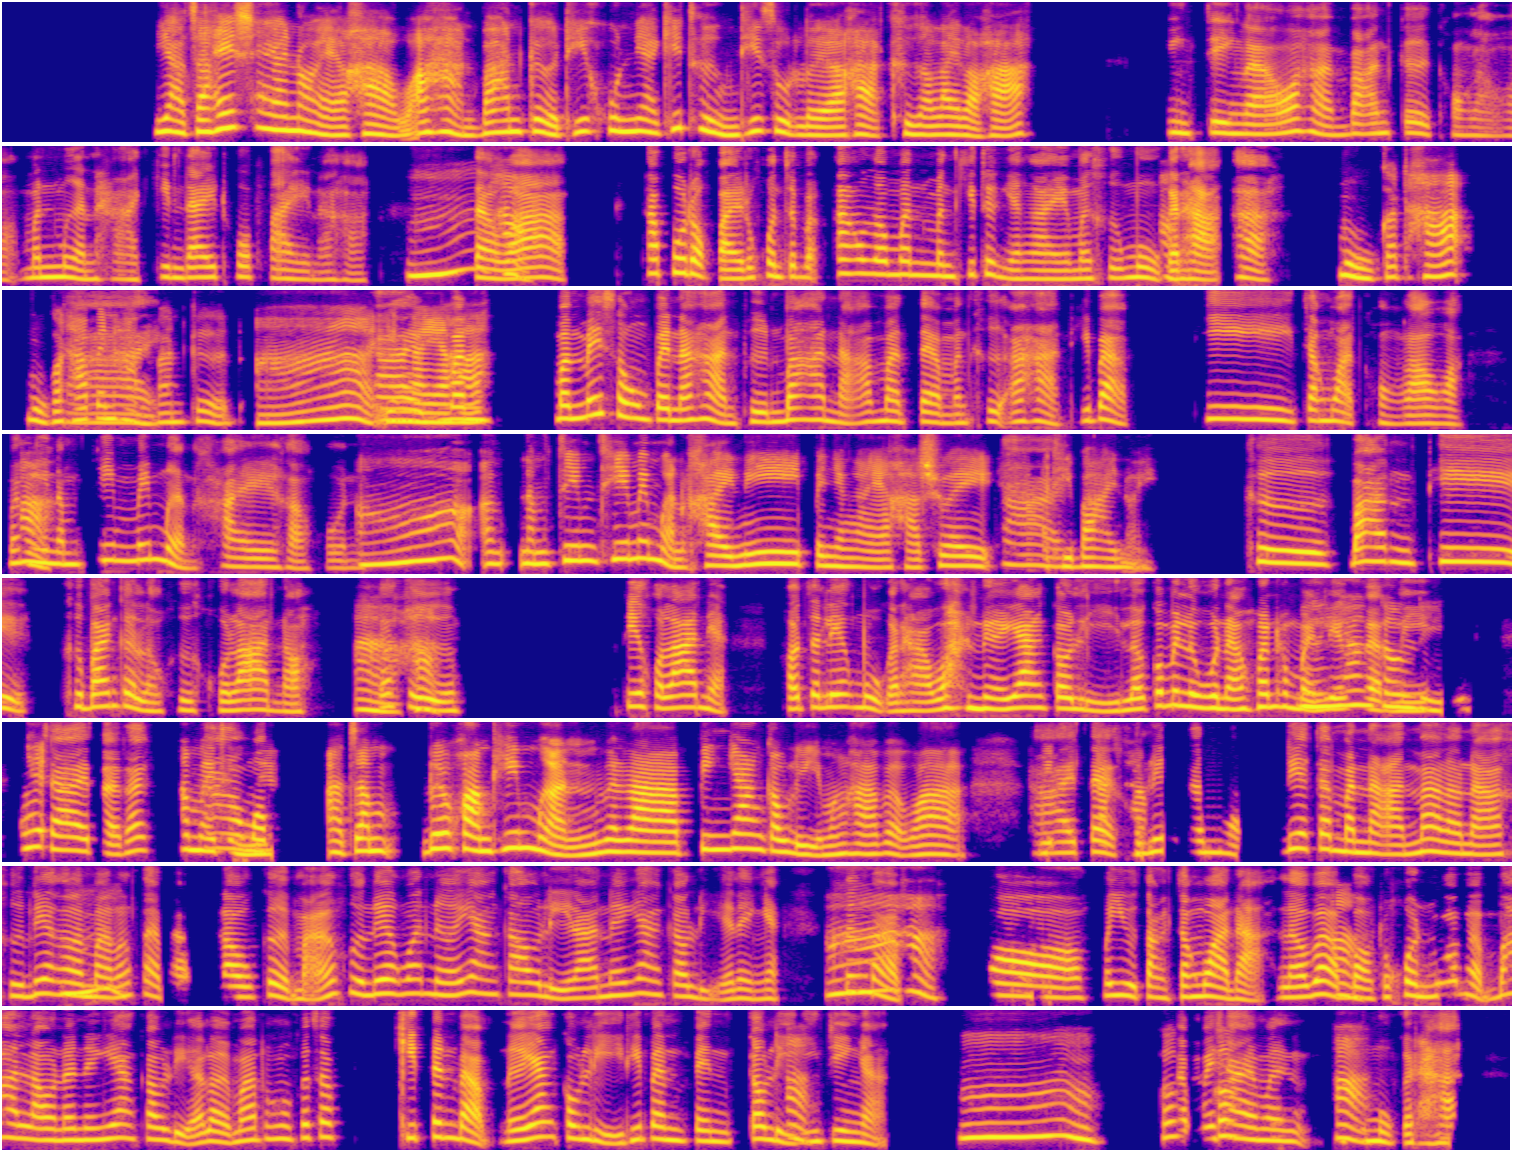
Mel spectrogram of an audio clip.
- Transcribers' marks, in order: none
- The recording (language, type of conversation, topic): Thai, podcast, อาหารบ้านเกิดที่คุณคิดถึงที่สุดคืออะไร?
